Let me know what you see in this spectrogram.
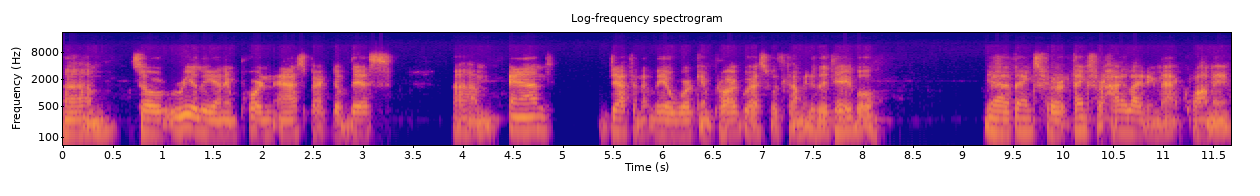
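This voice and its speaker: In a normal speaking voice, the delivery moves at a fairly slow pace with lively intonation. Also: man, medium pitch for a man. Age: 60s. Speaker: panel moderator. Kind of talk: panel discussion.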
